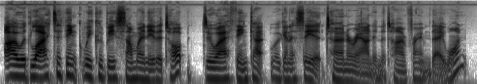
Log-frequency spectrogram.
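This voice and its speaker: Casting: Australian woman, 30, rapid casual delivery, candid athlete in conversation, very dry sound. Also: very deep voice, fairly bright tone, no room sound. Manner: frank, informal, peppered with quoted asides. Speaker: elite triathlete, podcast guest.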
